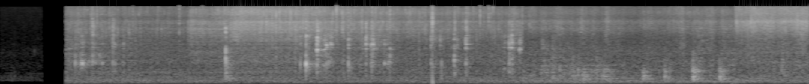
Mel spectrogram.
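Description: Ground onion-tomato masala paste sizzling in hot coconut oil in a frying pan while a spatula stirs and scrapes it, with scattered clicks of the spatula against the pan. The sound starts abruptly about a second in.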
